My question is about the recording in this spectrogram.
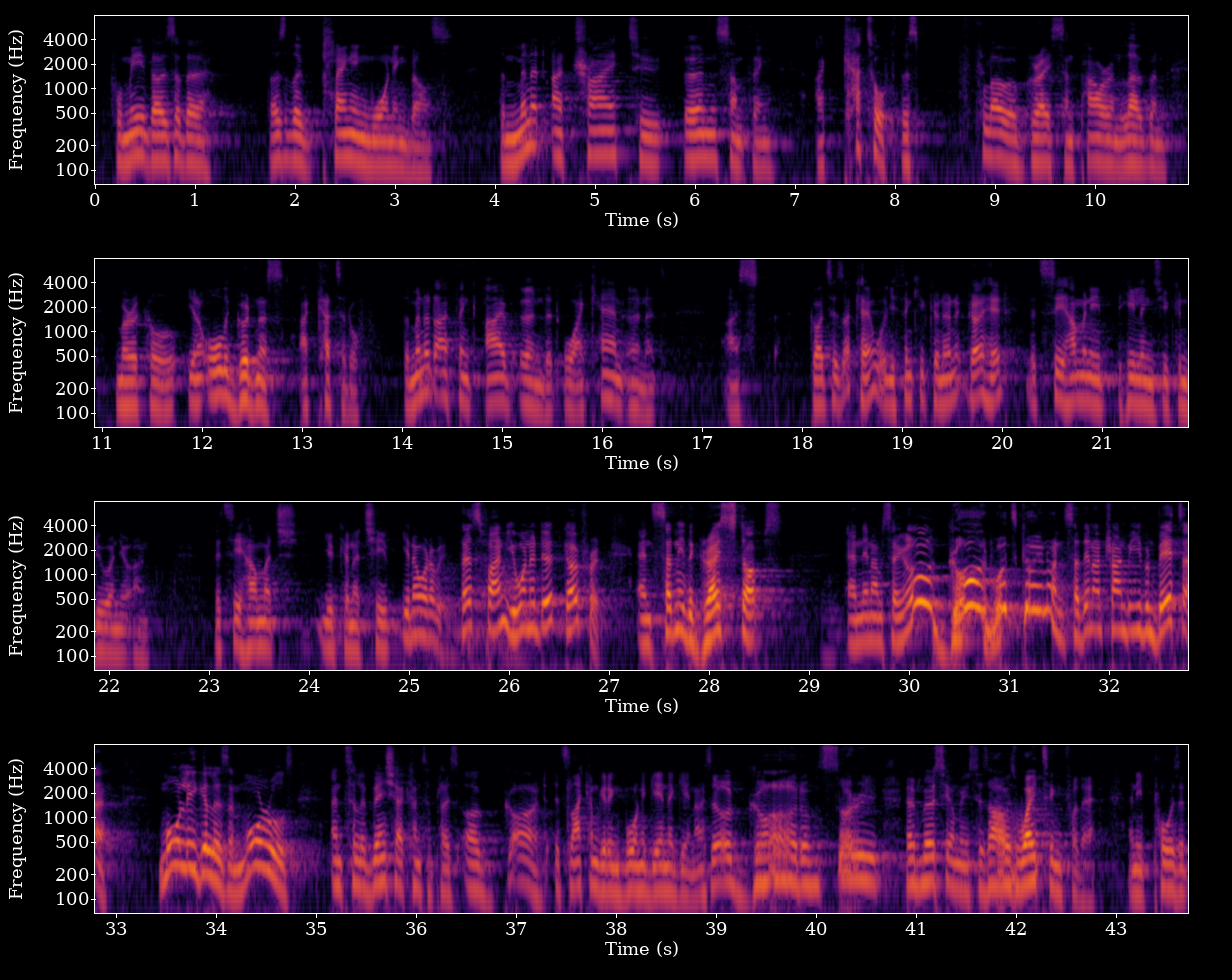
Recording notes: Recorded at the Lighthouse Bible School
